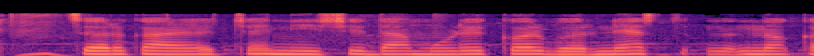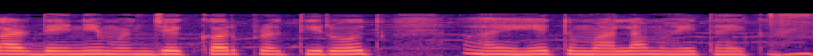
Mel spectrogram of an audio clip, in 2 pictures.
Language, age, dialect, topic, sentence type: Marathi, <18, Varhadi, banking, statement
